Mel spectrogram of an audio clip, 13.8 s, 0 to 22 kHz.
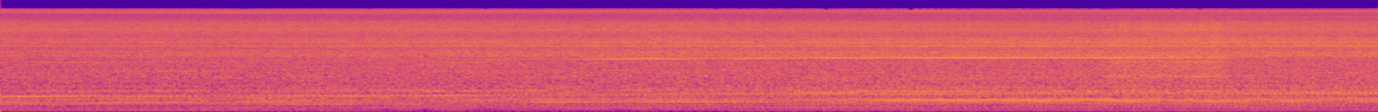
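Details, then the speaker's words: Kenmore (LG) 796.41392.511 front-load washer, 5 years old, running great, in a test cycle: smooth quiet inverter-motor drum spin at about 1150 RPM, steady soft hum and rising whir, no rumble or knocking; normal high-speed spin. "so now it's spinning at about 12200 RPM or 1150 to be exact the inverter motor is super quiet on this thing I can barely hear it from the next room"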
